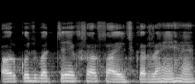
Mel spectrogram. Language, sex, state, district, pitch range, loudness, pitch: Hindi, male, Uttar Pradesh, Lucknow, 125-140 Hz, -14 LUFS, 135 Hz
